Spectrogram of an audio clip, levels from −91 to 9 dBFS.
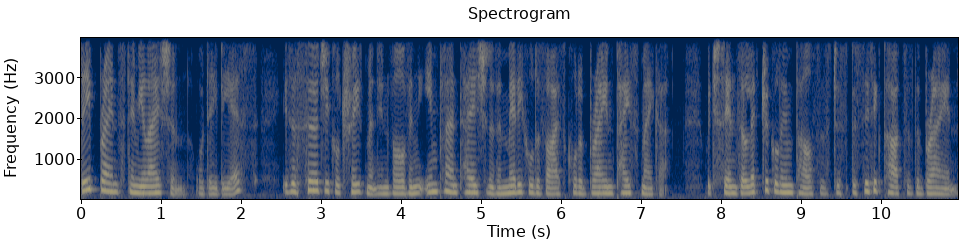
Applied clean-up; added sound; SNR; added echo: none; none; none; none.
